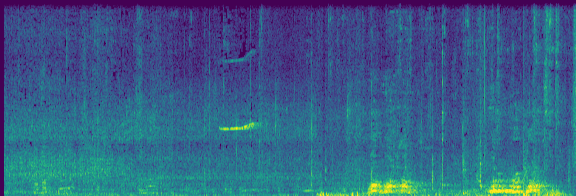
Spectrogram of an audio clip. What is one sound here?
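Footsteps of several people walk briskly on pavement outdoors.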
